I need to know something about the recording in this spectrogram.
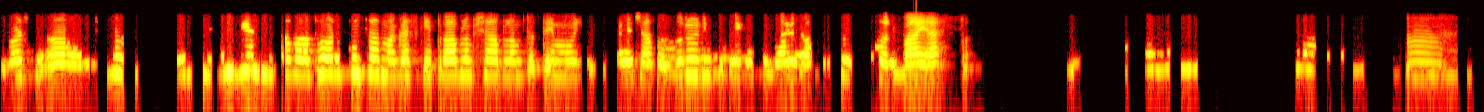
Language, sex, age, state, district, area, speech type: Kashmiri, female, 30-45, Jammu and Kashmir, Bandipora, rural, conversation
